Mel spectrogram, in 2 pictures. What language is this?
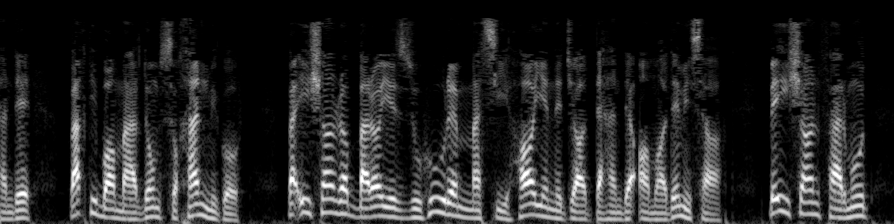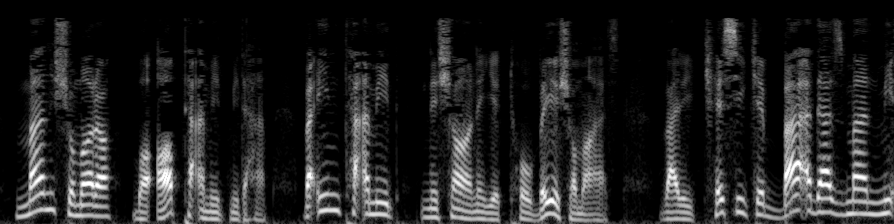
Persian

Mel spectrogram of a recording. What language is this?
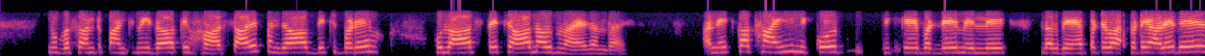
Punjabi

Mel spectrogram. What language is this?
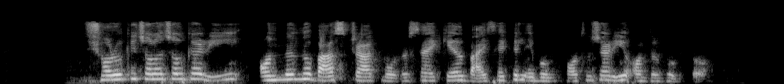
Bangla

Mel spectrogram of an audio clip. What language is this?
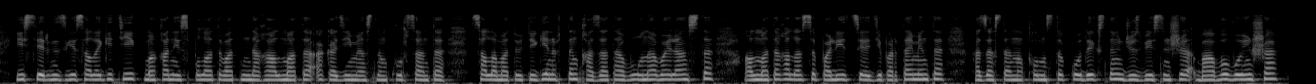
Kazakh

